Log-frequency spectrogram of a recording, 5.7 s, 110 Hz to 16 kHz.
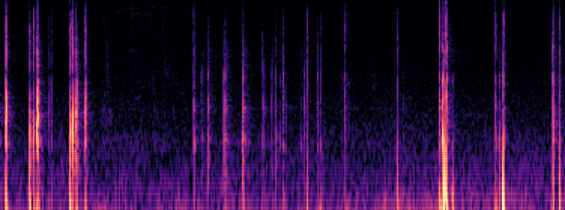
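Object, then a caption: Smartphone, glass back and aluminium frame. A blue iPhone 12 smartphone with a glass back and aluminium frame is held in both hands while fingertips and short nails tap and scratch along its edges and glass back. Sharp, dry clicks and brief scratchy strokes come in an uneven run, some louder than others, over a quiet low background.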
